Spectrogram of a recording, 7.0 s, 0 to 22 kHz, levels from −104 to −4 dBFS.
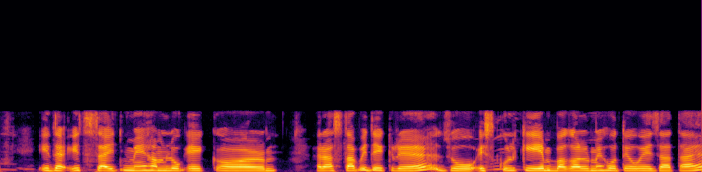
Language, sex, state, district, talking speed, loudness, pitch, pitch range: Hindi, female, Tripura, Unakoti, 180 wpm, -17 LUFS, 255 Hz, 245-265 Hz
